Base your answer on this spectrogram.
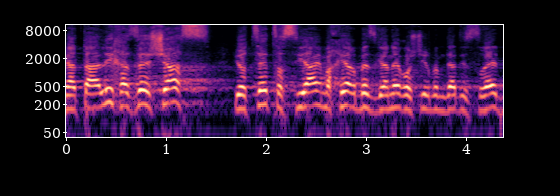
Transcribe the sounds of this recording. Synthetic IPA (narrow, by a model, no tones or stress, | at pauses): meat̪aːliχhaze̞ʃas | jo̞t͡se̞t͡sasiaimaχiaʁbe̞zɡaneʁo̞ʃiʁbemd̪inat̪isʁae̞l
